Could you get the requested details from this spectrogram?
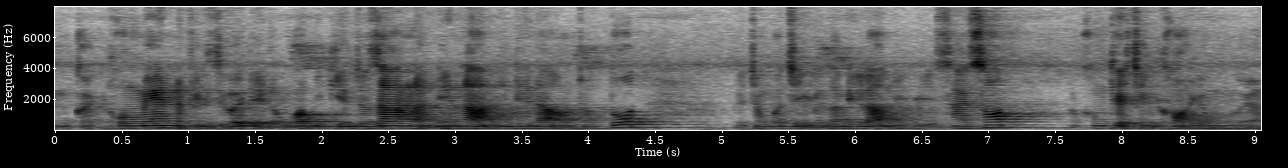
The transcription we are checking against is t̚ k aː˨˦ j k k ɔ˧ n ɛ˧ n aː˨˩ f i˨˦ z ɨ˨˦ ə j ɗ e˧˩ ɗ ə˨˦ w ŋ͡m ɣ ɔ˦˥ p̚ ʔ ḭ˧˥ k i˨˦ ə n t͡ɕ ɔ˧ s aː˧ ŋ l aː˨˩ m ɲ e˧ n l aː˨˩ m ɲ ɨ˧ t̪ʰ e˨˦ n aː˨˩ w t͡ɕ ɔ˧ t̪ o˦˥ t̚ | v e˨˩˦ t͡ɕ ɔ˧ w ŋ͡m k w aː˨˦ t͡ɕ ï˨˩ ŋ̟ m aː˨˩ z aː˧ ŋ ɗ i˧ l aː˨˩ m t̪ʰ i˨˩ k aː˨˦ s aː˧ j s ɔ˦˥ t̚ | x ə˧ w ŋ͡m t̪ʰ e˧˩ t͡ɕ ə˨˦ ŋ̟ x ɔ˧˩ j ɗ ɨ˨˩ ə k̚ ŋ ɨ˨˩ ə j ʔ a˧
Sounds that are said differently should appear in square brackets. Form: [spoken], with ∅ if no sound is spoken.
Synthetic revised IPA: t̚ k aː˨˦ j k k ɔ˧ [m] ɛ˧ n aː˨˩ f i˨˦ z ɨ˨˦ ə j ɗ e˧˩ ɗ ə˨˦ w ŋ͡m ɣ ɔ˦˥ p̚ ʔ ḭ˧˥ k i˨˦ ə n t͡ɕ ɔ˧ [z] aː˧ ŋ l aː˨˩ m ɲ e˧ n l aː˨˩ m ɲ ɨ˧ t̪ʰ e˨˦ n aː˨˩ w t͡ɕ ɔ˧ t̪ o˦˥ t̚ | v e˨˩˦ t͡ɕ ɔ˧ w ŋ͡m k w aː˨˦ t͡ɕ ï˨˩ ŋ̟ m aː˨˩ z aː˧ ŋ ɗ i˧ l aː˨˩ m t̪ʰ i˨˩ k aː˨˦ s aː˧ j s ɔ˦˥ t̚ | x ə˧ w ŋ͡m t̪ʰ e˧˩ t͡ɕ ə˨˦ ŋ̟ x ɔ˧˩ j ɗ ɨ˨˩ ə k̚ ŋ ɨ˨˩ ə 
